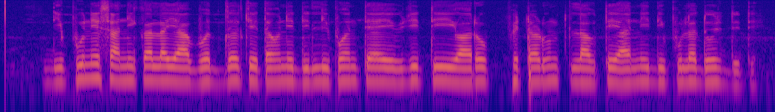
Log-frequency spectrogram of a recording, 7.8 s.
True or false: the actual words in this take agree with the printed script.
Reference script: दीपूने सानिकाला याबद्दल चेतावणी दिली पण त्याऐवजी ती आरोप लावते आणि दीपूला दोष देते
false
